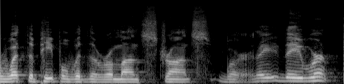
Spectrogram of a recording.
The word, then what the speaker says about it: Remonstrance: which leads us to the Remonstrance.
